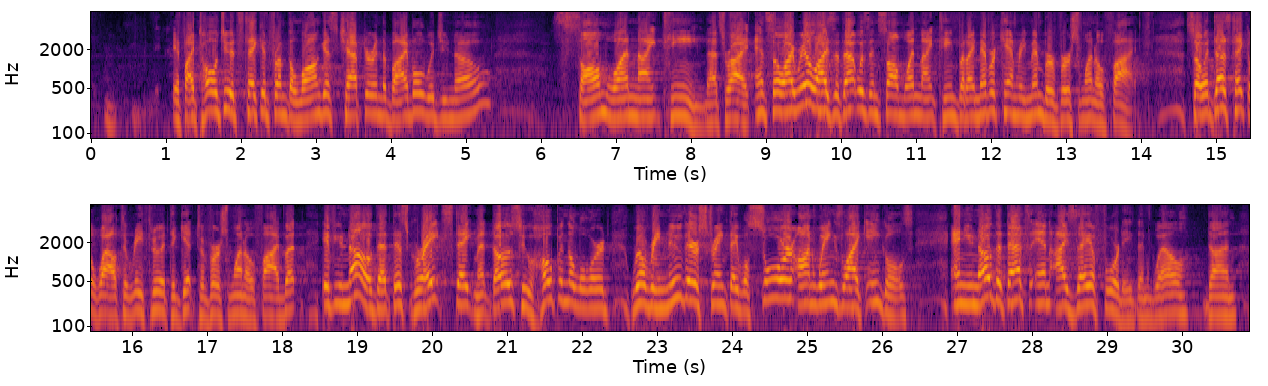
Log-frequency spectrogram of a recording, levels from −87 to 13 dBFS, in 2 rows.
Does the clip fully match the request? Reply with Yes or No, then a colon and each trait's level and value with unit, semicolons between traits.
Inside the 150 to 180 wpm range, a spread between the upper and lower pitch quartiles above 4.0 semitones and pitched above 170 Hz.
Yes: average, 170 wpm; average, 5.2 semitones; high, 190 Hz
